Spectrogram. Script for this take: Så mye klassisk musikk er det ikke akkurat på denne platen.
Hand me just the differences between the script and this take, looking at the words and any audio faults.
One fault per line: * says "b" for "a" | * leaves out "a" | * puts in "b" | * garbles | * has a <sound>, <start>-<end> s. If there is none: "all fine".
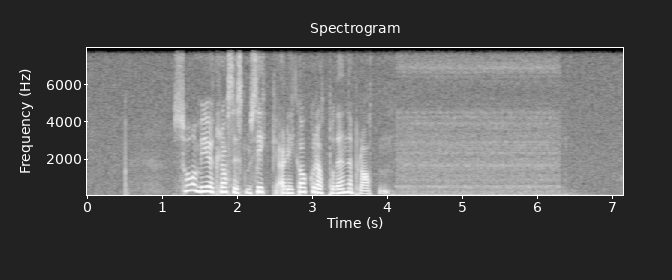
all fine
